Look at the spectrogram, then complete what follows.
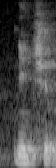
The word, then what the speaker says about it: Nietzsche: name you just break nietzsche into two parts needs and the first part rhymes with beats the second part sounds like shell without the hole but the pronunciation of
